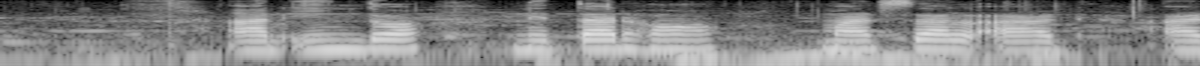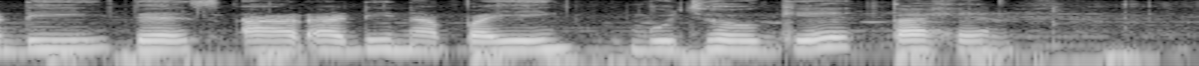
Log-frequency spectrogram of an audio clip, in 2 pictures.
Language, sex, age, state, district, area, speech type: Santali, female, 18-30, West Bengal, Paschim Bardhaman, rural, spontaneous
